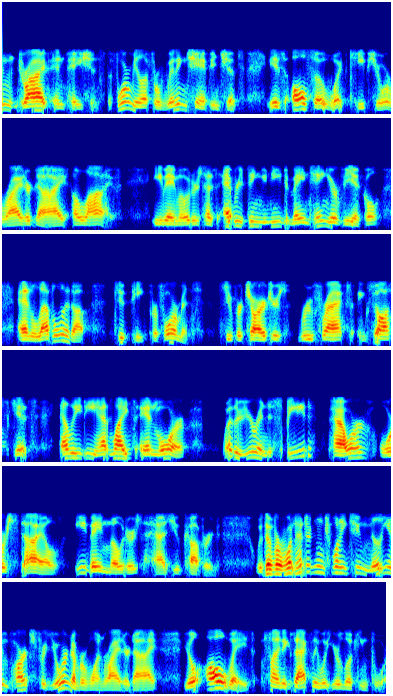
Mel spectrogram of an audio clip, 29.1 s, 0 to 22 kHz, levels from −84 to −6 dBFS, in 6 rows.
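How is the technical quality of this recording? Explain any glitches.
The recording is poor throughout. The speech sounds robotic and buzzy for the whole clip, with the Codec 2 vocoder's damage heavy and constant. The voice is thin and phone-like, confined to roughly 300 Hz to 3.6 kHz, with nothing above 3.8 kHz.

The cause is the vocoder itself. Rather than keeping the waveform, it transmits only pitch, voicing, energy and a coarse spectral envelope, and the decoder rebuilds the voice from sine waves. The artificial, buzzy quality fits its 2.4 kbit/s mode.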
